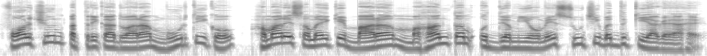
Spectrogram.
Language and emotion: Hindi, neutral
